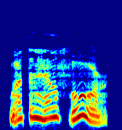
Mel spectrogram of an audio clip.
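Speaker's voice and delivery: through a yawn. Answering his friend's phone call from sleep, yawning. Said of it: "Jake yawned".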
